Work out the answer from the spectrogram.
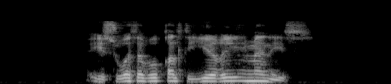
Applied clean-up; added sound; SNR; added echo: none; none; none; none.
